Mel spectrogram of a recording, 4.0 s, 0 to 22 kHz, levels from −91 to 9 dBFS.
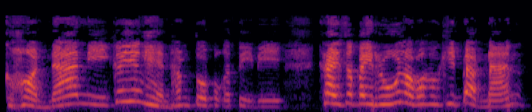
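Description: Throughout the clip, the speech was likely transcoded between lossy codecs, which fits an MP3 stage near 48 kbit/s followed by Opus near 32 kbit/s. The second encoder spends bits on the first one's artefacts, so smeared, swirly textures stack together and nothing remains above 12.1 kHz.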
